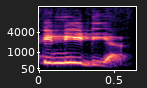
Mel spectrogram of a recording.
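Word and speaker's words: ctenidia: Then बच्चों एक term दे रखा है टिनीडिया, सी साइलेंट है, टिनीडिया।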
